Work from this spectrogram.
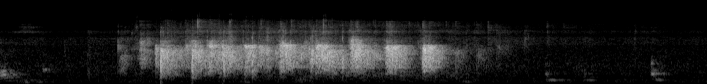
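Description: An audience at a synthetic biology talk breaks into steady applause welcoming the speaker, rising quickly, sustaining for about three seconds and then fading to a few scattered claps.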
